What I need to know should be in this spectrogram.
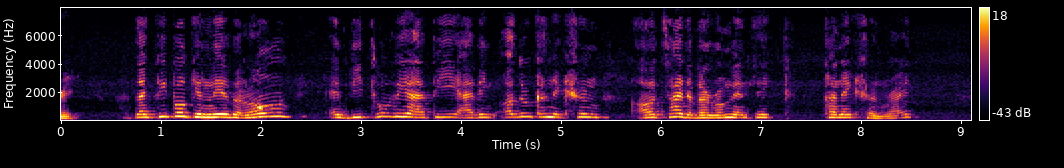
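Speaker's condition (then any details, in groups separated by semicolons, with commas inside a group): Cerebral palsy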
